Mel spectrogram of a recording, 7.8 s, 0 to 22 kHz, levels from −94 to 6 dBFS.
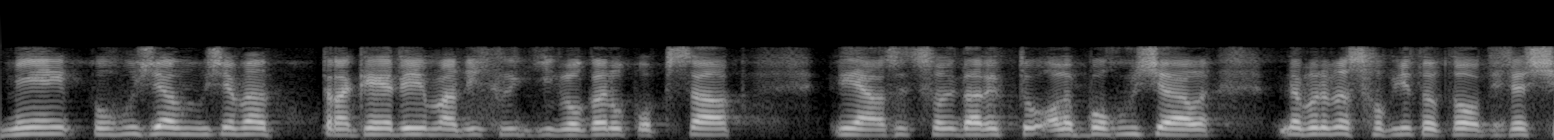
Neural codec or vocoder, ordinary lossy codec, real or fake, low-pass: codec, 16 kHz, 1 kbps, FunCodec, trained on Chinese and English, 50 frames a second; none; fake; 5.4 kHz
